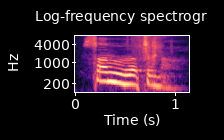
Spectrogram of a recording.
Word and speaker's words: संरचना: तो वहाँ से उच्चारित संरचना। उसका इस तरह से उच्चारण करते हैं कि इसको न की तरह उच्चारण हो जाता है उसका।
